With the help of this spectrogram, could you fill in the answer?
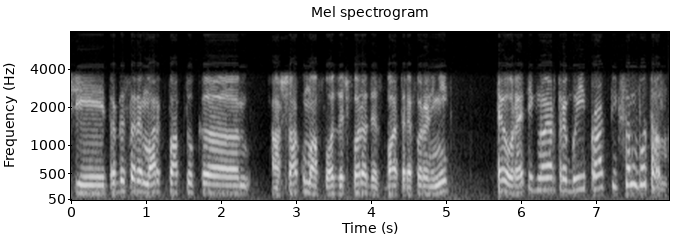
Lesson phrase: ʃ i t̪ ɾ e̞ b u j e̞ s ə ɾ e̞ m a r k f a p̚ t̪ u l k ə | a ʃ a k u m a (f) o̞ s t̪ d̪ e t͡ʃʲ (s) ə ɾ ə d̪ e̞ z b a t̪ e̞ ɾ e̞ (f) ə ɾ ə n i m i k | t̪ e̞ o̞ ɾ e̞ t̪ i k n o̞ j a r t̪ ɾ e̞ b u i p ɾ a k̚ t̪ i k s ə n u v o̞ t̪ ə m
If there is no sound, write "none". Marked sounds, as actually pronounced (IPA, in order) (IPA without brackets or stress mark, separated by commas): f, f, f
